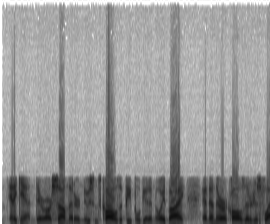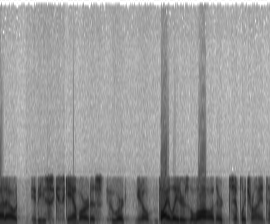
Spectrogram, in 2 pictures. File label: robocall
